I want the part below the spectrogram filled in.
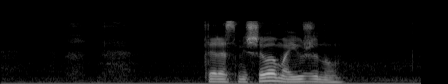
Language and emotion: Russian, neutral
